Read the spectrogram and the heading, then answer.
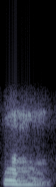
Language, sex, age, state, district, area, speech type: Telugu, male, 60+, Andhra Pradesh, N T Rama Rao, urban, conversation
